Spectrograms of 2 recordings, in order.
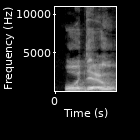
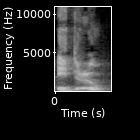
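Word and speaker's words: ادعوا: Ud'u. Et on va pas dire id'u.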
